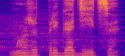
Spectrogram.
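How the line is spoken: Soft whisper. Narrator (Russian): тихо прошептал

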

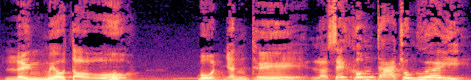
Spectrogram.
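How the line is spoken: Hateful roar. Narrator (Vietnamese): Gã là căm hận gầm lên

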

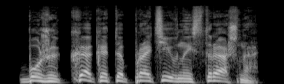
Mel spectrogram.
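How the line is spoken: Screaming. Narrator (Russian): я закричал

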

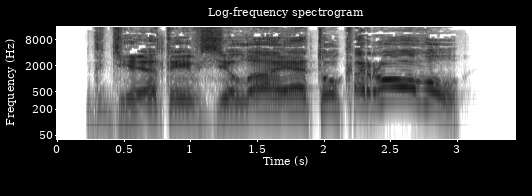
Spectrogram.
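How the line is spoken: Shout. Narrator (Russian): крикнул Моше

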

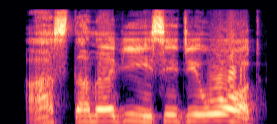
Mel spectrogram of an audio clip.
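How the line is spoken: Shout breaking into hoarseness. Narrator (Russian): голосом, срывающимся на хрип, закричала Милана Хенгельман

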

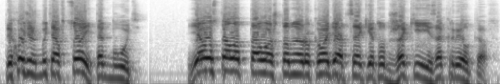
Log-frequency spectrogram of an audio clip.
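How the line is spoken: Yelling back. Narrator (Russian): тот заорал в ответ

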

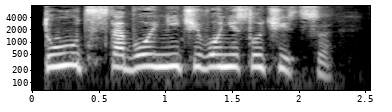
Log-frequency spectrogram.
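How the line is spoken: Shouted over shoulder. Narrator (Russian): через плечо крикнула ей Элизабет

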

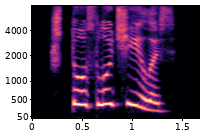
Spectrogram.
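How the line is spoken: Neighbor exclaiming. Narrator (Russian): воскликнула соседка

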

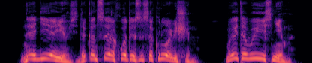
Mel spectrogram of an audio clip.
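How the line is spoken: Cheerful reply. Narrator (Russian): бодро ответил Зик

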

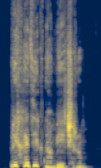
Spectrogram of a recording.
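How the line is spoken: Whisper. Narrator (Russian): шепнула я Лукасу

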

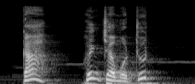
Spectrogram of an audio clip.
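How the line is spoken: Shout. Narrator (Vietnamese): Hắn ta hét lên

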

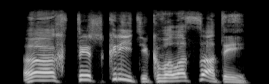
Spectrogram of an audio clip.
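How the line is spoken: Roaring. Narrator (Russian): взревел я

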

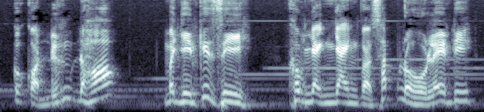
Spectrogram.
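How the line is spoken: Hissing through teeth. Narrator (Vietnamese): Bà rít qua kẽ răng

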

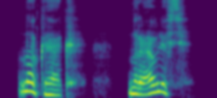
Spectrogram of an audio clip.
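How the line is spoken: Mocking hiss. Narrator (Russian): Издевательски прошипел он

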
